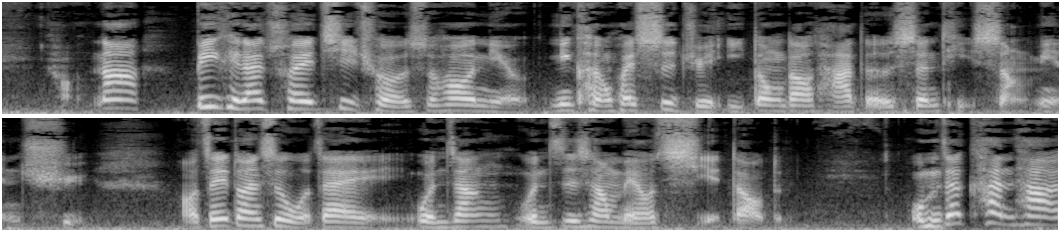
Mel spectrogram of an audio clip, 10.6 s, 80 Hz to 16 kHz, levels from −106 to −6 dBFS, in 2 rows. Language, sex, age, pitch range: Chinese, female, 20-39, 185-250 Hz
